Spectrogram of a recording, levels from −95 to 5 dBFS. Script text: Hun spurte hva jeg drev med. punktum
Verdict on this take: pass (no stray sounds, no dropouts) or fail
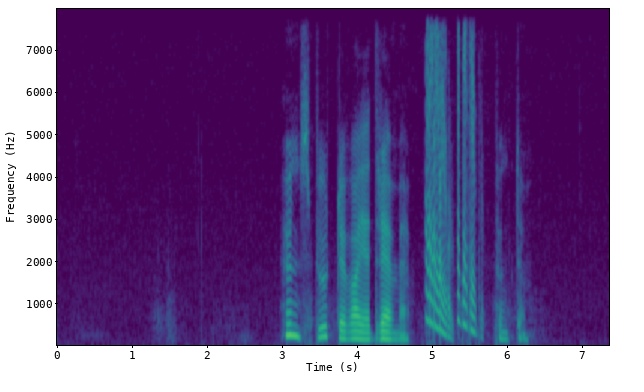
fail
